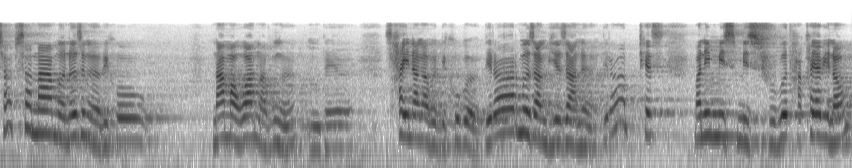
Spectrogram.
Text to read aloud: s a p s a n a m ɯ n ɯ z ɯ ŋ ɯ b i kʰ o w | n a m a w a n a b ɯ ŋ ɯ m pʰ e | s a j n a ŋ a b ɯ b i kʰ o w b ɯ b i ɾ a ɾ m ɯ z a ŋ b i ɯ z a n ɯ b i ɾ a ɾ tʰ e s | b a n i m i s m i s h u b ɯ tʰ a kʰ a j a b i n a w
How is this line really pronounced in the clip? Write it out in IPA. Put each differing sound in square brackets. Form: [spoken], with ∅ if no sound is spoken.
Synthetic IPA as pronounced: s a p s a n a m ɯ n ɯ z ɯ ŋ ɯ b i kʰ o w | n a m a w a n a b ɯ ŋ ɯ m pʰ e | s a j n a ŋ a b ɯ b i kʰ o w b ɯ b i ɾ a ɾ m ɯ z a ŋ b i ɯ z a n ɯ b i ɾ a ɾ tʰ e s | [m] a n i m i s m i s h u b ɯ tʰ a kʰ a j a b i n a w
